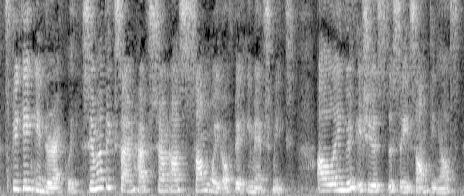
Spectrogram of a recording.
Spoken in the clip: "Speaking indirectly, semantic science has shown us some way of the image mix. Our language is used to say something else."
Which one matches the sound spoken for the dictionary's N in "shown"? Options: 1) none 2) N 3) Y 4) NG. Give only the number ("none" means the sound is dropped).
2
